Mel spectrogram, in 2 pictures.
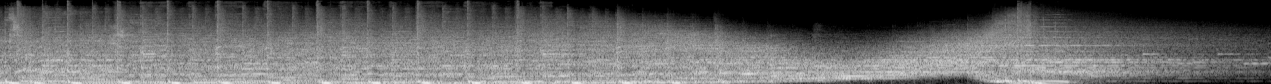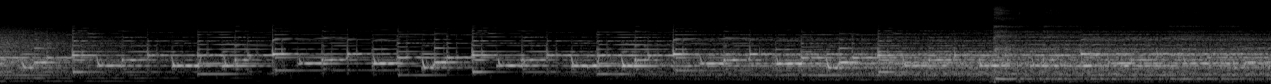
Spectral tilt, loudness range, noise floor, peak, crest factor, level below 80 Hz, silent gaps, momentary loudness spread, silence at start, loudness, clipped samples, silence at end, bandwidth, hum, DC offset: -4.5 dB/octave; 20 LU; -36 dBFS; 0 dBFS; 14 dB; -20 dBFS; none; 21 LU; 0 s; -12 LUFS; under 0.1%; 0 s; over 20 kHz; none; under 0.1%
